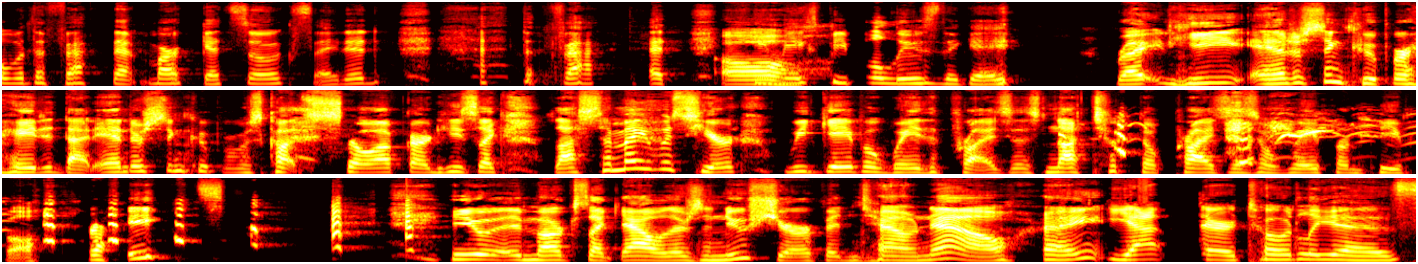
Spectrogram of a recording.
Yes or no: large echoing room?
no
